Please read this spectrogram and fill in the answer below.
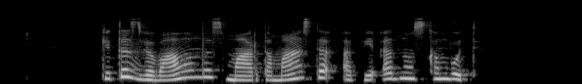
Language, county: Lithuanian, Klaipėda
